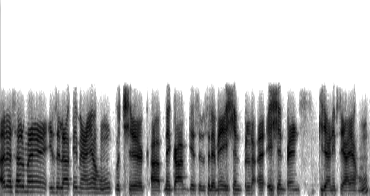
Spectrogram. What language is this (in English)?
Urdu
